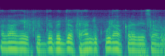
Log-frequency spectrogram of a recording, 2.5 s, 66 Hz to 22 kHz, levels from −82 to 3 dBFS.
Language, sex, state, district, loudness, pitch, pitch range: Telugu, male, Andhra Pradesh, Sri Satya Sai, -17 LUFS, 130 Hz, 125-140 Hz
